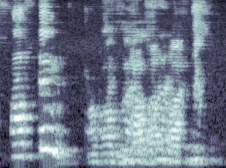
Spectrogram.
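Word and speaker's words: often: साफ़ करने की आवाज़] को टच करना है ऑफन व्हाटएवर देन ऑफन की साउंड प्रोनाउंस नहीं होगा होगा या नहीं होगा नहीं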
